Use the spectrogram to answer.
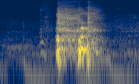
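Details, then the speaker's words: Two quick, harsh cough bursts from an adult recovering from a sore throat with a still-hoarse voice, with soft music underneath. "I will be coughing a lot though, so sorry about that."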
